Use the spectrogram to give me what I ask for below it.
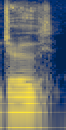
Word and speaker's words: Droog: So your new Droogs. So, DROOG. It's like kind of pronounced Droog.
